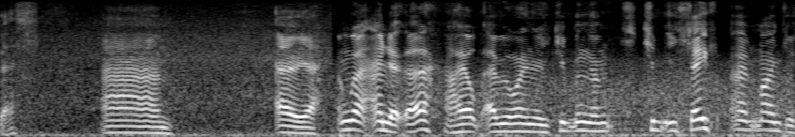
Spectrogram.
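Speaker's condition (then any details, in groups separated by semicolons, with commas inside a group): Cerebral palsy; mild, ataxic type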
